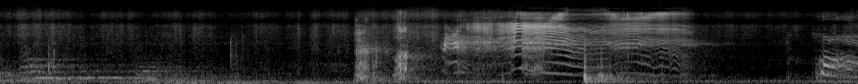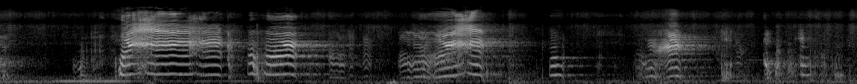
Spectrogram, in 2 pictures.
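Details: Newborn just after birth during umbilical cord cutting, clamping and cleaning: cries in repeated loud bursts with pauses, over faint room noise and quiet adult talk.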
